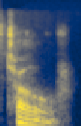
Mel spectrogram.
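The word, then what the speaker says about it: טוב: But because it doesn't have a dot in it, it gives it a V sound. Okay. And so we're reading from over here to here. And if I wrote it out, it'd be T-O-V, and that's Tove.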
